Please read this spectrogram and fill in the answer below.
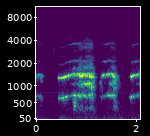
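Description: A bird calling twice: a longer pitched call starting about half a second in, then a shorter one.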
